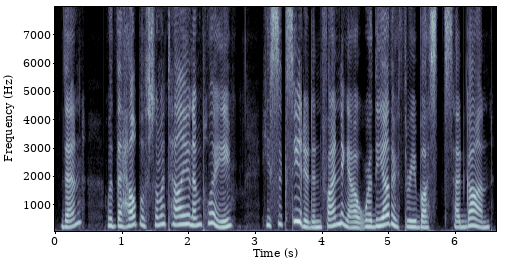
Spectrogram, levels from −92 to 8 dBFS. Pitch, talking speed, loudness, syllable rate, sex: 250 Hz, 180 wpm, -17 LUFS, 4.9 syllables/s, female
